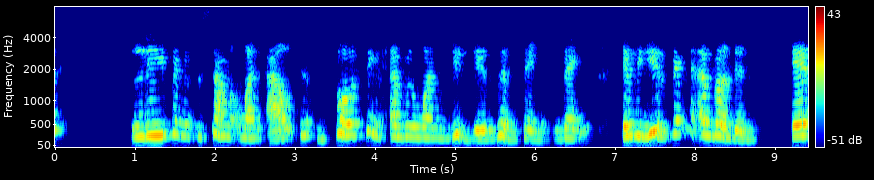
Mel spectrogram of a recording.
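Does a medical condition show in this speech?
Yes: cerebral palsy; affects speech.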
